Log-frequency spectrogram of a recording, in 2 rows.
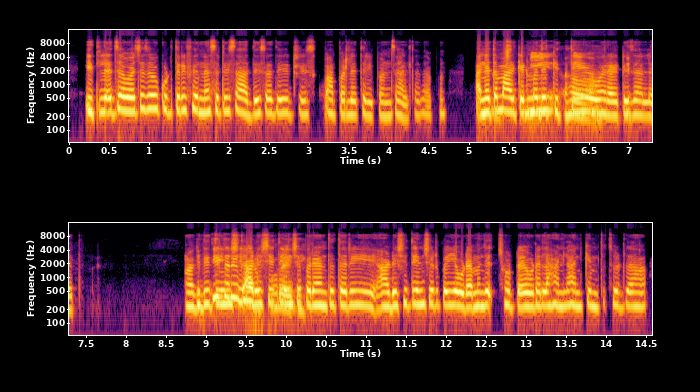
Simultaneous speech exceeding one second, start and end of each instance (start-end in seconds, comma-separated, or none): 8.9-10.2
